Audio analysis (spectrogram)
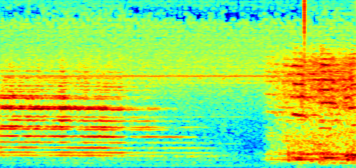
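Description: A Southern Pacific railroad train sounds a long, chorded horn blast that fades away, then rolling train noise rises and grows louder near the end.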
